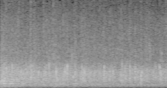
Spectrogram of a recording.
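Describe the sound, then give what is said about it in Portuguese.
A crowd claps steadily and loudly for a few seconds, applauding the Lord, a dense, continuous wash of many hands applauding together with no talk over it. “Pode aplaudir o Senhor, porque vai ser usada.”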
